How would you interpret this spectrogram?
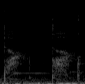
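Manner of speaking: bark, bark whispered, barely voiced. Real, not acted. Player whispering bark bark in answer to the GM. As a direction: whisper the barks to the table. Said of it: "how do you respond?".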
